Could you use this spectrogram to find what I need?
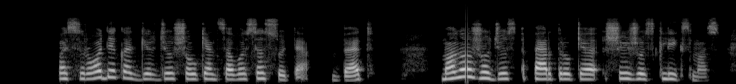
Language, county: Lithuanian, Kaunas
